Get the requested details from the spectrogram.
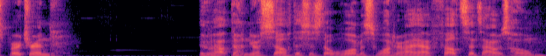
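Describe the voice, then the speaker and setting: A man uses a put-on character voice, raspy, at a medium pitch and a moderate pace. Faint music plays in the background. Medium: actual play.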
